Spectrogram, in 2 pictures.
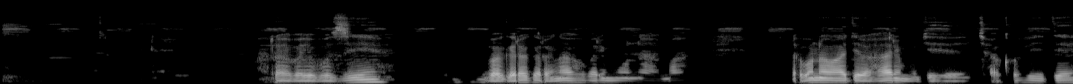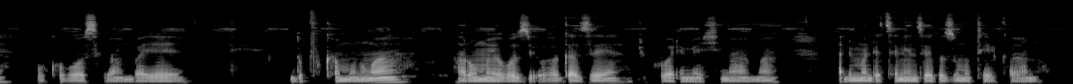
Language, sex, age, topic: Kinyarwanda, female, 18-24, government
